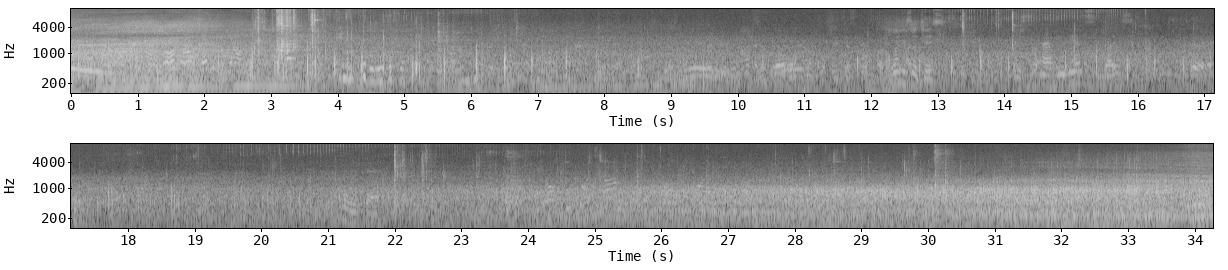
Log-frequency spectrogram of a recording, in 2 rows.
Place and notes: Berlin: Vermessungspunkt Maybachufer / Bürknerstraße - Klangvermessung Kreuzkölln ::: 27.10.2012 ::: 03:49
